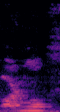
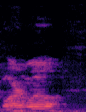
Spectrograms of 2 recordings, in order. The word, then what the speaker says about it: Barnwell: from a small town in South Carolina called Barnwal. And I just want to give you a quick pronunciation guide because it looks like it's pronounced Barnwell, but I'm going to be saying Barnwell all the time.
